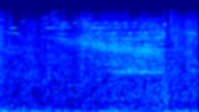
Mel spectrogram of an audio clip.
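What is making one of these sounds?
Footsteps run quickly across dry ground.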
